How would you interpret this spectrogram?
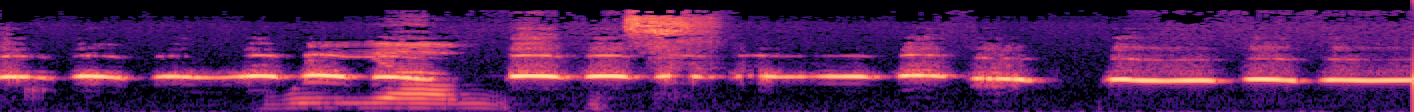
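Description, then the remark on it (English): A whistled film theme played from a vinyl record: a bright, clear whistled melody carries a steady tune of sustained and bouncing notes, with a short burst of a lower, voice-like sound partway through. “What the hell is this whistling shit?”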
